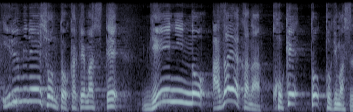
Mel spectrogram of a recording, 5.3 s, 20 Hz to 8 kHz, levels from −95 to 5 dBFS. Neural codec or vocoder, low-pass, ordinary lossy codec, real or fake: none; 7.2 kHz; none; real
